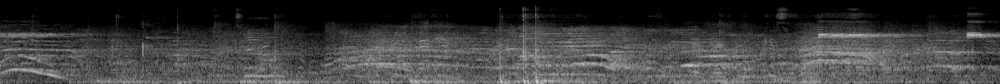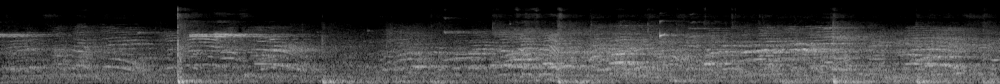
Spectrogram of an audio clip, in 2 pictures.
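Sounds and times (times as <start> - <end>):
people calling and chattering: 0.0 - 20.0.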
